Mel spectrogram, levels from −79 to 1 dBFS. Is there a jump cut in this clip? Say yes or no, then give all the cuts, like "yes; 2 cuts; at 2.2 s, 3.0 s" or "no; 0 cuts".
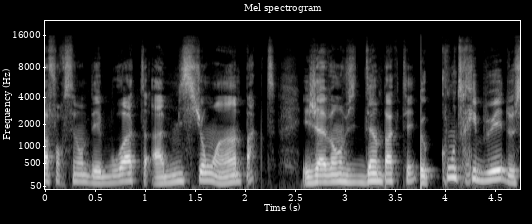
yes; 1 cut; at 3.7 s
